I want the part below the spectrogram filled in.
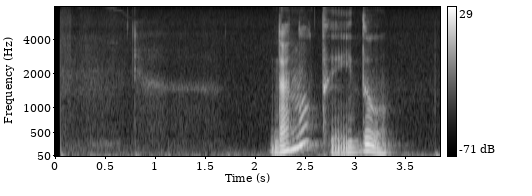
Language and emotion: Russian, positive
